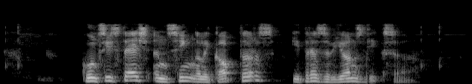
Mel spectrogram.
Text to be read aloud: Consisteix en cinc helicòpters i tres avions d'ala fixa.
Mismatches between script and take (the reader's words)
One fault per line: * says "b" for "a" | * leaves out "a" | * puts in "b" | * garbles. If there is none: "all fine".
* leaves out "d'ala"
